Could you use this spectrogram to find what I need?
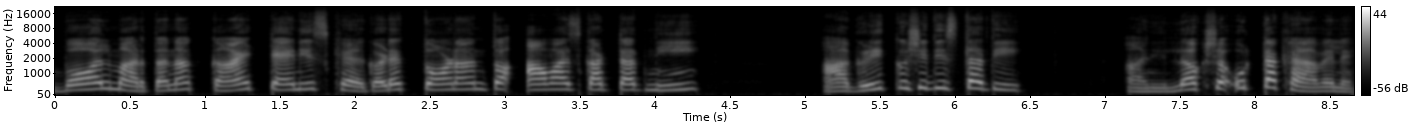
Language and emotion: Goan Konkani, disgusted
